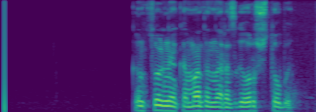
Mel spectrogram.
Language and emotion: Russian, neutral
